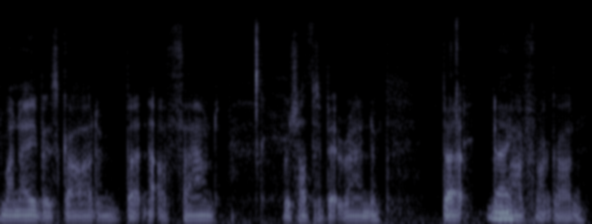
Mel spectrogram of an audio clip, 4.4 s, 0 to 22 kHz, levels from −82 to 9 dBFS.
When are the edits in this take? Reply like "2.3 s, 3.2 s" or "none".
1.1 s, 2.4 s, 3.5 s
